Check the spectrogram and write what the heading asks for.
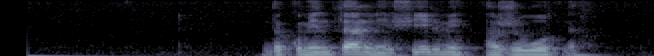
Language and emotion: Russian, neutral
